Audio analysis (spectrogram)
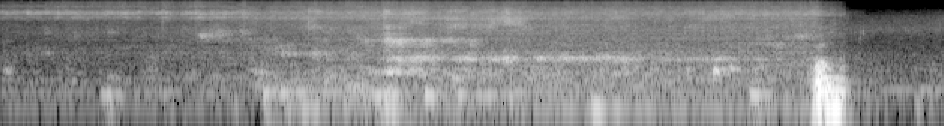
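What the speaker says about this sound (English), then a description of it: "Washing my hands again." Hands are washed under a running kitchen tap, a soft, steady splash of water with small shifts as the hands move, ending in a brief louder clatter before sudden quiet.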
